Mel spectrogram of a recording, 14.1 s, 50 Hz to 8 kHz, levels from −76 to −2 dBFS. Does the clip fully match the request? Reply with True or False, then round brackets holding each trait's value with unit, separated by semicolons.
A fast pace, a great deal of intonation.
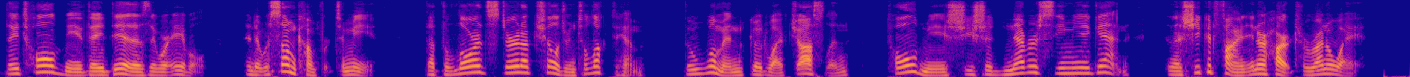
True (215 wpm; 7.6 semitones)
